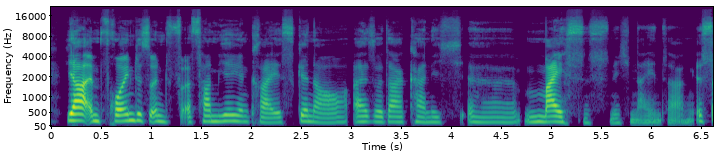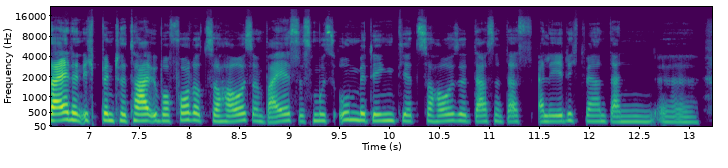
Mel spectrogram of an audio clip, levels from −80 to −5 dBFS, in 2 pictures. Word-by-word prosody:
Ja, 220 -1 +11
im 200 - +1
Freundes 205 +2 +2
und 185 -2 -2
F - - -4
Familienkreis, 185 -5 -3
genau. 165 -3 -5
Also, 180 -1 -4
da 170 0 -4
kann 170 -1 -8
ich, 165 -1 -11
äh, 160 -1 -10
meistens 175 -5 +1
nicht 140 -7 -15
„Nein“ 75 -2 -12
sagen. - - -12
Es 190 - -3
sei 225 +2 +10
denn, 230 -3 +4
ich 220 - -5
bin 225 -2 +3
total 210 0 +4
überfordert 210 +3 -1
zu 190 -2 -2
Hause 205 +3 0
und 190 -3 -9
weiß, 190 +6 -1
es 190 +2 -6
muss 210 -1 -3
unbedingt 220 -3 -2
jetzt 195 -1 -4
zu 200 -1 -4
Hause 205 +1 -3
das 190 +1 -5
und 195 -3 -11
das 190 0 -7
erledigt 190 +3 -5
werden, 190 -1 -7
dann, 180 0 -8
äh, 85 -2 -11
190 Hz, 180 wpm, -23 LUFS, 175-210 Hz, -, Ja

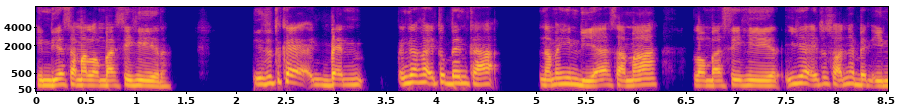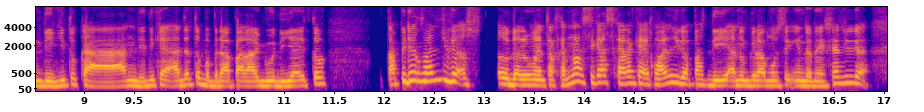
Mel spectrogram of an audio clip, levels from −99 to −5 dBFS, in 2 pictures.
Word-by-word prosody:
Hindia 145 +2 +4
sama 160 -3 +3
Lomba 140 -1 +3
Sihir. 135 -4 +2 0.9
Itu 170 +3 +1
tuh 255 - -4
kayak 215 -10 +2
band 155 0 0 0.3
enggak 200 +6 +3
enggak, - - +3
itu 225 - +1
band 195 +1 +2
Kak. 170 0 +3 0.5
Namanya 165 +5 +1
Hindia 145 -6 +3
sama 150 +6 +2 0.4
Lomba 135 -1 +1
Sihir, 135 -1 0
iya 185 +4 +1
itu 150 +4 -3
soalnya 180 -1 -2
band 150 -3 -1
indie 130 -1 +1
gitu 165 - -7
kan. 115 -2 +2 0.2
Jadi 140 +3 -3
kayak 130 - 0
ada 160 - -1
tuh 165 0 -3
beberapa 125 -1 0
lagu 125 +1 0
dia 130 +2 +1
itu 180 +7 -4 0.6
tapi 250 0 0
dia 275 - +2
kemarin 255 +3 +1
juga 250 - +1
s 160 - -12 0.2
udah 165 -2 +2
lumayan 150 -1 +1
terkenal 155 +11 -1
sih 205 - -6
Kak. 215 0 -1
Sekarang 190 0 -1
kayak 185 -4 -1
kemarin 170 +6 0
juga 185 -4 0
pas 155 -1 -4
di 140 0 +1
Anugerah 135 0 0
Musik 135 -1 -4
Indonesia 130 +4 -1
juga, 200 -1 -3
150 Hz, 185 wpm, -23 LUFS, 135-180 Hz, 0.9 s, Hindia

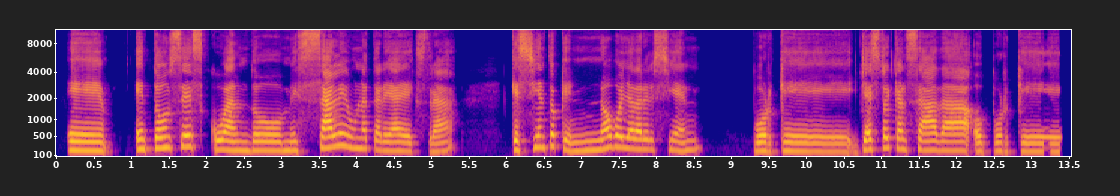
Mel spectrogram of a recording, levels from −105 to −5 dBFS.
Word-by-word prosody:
Eh, 180 -2 +3 0.4
entonces, 245 +5 +2
cuando 185 -2 0
me 185 0 -5
sale 245 +9 +4
una 230 -2 -4
tarea 180 -3 0
extra, 165 +1 -5 0.7
que 195 - +3
siento 250 +7 0
que 200 -8 -2
no 195 +7 -1
voy 250 -2 +3
a 225 - +4
dar 210 -1 +4
el 205 -1 -5
100 195 +3 -7 0.6
porque 165 -2 -1
ya 195 - +6
estoy 210 +3 0
cansada 190 -4 +1
o 165 0 -3
porque 165 -1 -5
185 Hz, 100 wpm, -23 LUFS, 170-215 Hz, 0.7 s, ya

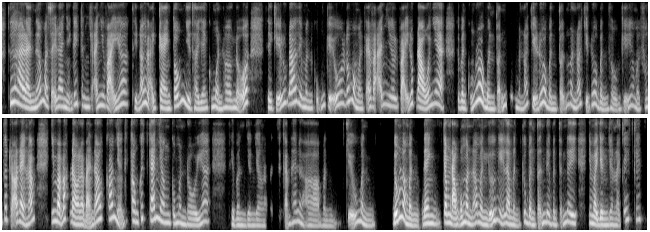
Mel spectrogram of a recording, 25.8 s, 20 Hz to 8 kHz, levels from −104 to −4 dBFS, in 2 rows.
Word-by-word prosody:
thứ 330 - +4
hai 290 -9 +5
là 195 -4 +4
nếu 205 - +1
mà 360 - +1
xảy - - -3
ra 235 0 0
những 190 -7 -2
cái 295 - -3
tranh 235 -6 -4
cãi - - -4
như 260 +1 -2
vậy 210 - +2
á 300 +4 -2
thì 200 - -4
nó 200 - -2
lại 325 - 0
càng 180 -4 +2
tốn 235 - +1
nhiều 215 - +3
thời 170 -2 -2
gian 180 +2 -2
của 220 +3 -4
mình 200 -7 0
hơn 200 +1 -1
nữa. 285 +11 +3 0.4
Thì, 200 -3 +1
kiểu, 165 0 0
lúc 325 +3 -2
đó 310 +4 +2
thì 300 -7 -2
mình 200 -5 -2
cũng, 215 +6 -8
kiểu 430 -8 0
lúc 335 +5 -3
mà - - +1
mình 175 -1 -3
cãi 220 - -2
vã 220 - -2
như 260 -5 -4
vậy - - 0
lúc 300 0 -3
đầu 175 -4 +5
á 200 - -1
nha, 275 -6 -1 0.3
thì 200 - -7
mình 190 -2 +1
cũng 185 +8 -5
rất 390 +5 +4
là - - +6
bình 165 -3 0
tĩnh, 230 +9 -3 0.2
mình 185 -5 -4
nói 270 - -5
chuyện - - +1
rất 310 - -1
là 335 - +2
bình 160 -5 -3
tĩnh, 260 - -8
mình 275 -9 -4
nói 235 +8 -4
chuyện 315 - -6
rất 290 - -4
là 300 - -2
bình 160 -5 -5
thường, 155 -4 -7
kiểu - - -7
như 250 +3 -7
mình 195 -9 -6
phân 215 +2 -6
tích 315 +3 -3
rõ - - +2
ràng 225 -8 +3
lắm, 250 - +3 0.3
nhưng 265 - 0
mà 240 -2 +8
bắt 310 +1 +1
đầu 180 - +5
là 175 0 +3
bạn - - +1
đó 285 +7 +4
có 320 - +2
những 325 - 0
cái 225 - -14
công 260 -3 +2
kích 330 - -3
cá 285 - +6
nhân 255 -10 +1
của 205 - -4
mình 210 -5 0
rồi 165 -2 -2
á 260 0 -4 0.4
thì 175 - -2
mình 160 -1 -4
dần 155 0 -6
dần 155 -1 -6
là 145 - -10
mình - - -33
sẽ - - -20
cảm 195 - -6
thấy 245 +4 -6
là 230 -7 -4
ờ, 145 -2 -7
mình, 145 -2 -11 0.2
kiểu, 415 0 +1
mình 165 - -2 0.4
đúng 460 - +11
là 370 - +5
mình 155 -6 0
đang 205 +1 +3
trong 230 -2 +6
đầu 165 -1 +6
của 185 - +1
mình 220 -3 +3
á 230 - -1
mình 195 -8 0
cứ 160 - +5
nghĩ 245 -9 -2
là 210 -3 +2
mình 165 -5 -3
cứ 250 - -4
bình 195 -7 0
tĩnh 220 +7 -3
đi, 240 - 0
bình 175 -5 -4
tĩnh 215 - -5
đi 225 -4 +2 0.3
nhưng 215 - +1
mà 190 - +5
dần 165 0 +3
dần 170 -1 -3
là 155 -2 -5
cái 295 +4 -5
cái 310 +1 -7
215 Hz, 310 wpm, -22 LUFS, 175-265 Hz, 0.4 s, đúng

